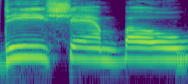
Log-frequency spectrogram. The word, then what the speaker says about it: DeChambeau: Is that Now, you pronounce the There's hard one O? called Shambo. Did I get that right? Bryson Shambo. DeChambeau.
